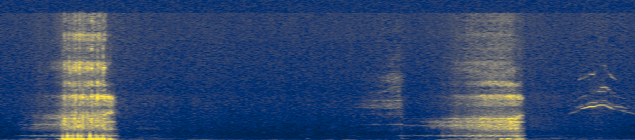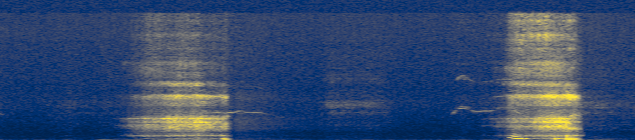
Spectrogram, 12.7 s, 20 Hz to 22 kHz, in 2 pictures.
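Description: Four loud, rough breath noises about four seconds apart, roughly 15 a minute, with quiet pauses between: snoring.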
